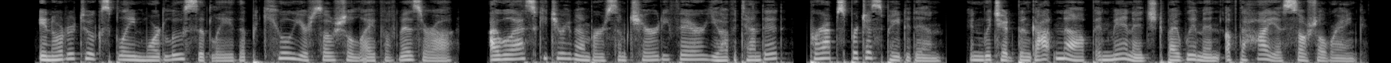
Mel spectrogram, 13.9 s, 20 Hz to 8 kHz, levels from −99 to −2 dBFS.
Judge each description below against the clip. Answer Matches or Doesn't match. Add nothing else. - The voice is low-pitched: Doesn't match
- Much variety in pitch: Doesn't match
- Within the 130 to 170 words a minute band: Doesn't match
